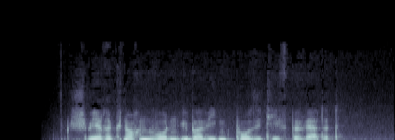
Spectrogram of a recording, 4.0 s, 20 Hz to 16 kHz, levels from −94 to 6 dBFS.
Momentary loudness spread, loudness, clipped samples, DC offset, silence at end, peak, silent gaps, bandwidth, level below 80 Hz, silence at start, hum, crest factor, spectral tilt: 14 LU; -20 LUFS; under 0.1%; under 0.1%; 0.55 s; -4 dBFS; none; 5.6 kHz; -40 dBFS; 0.7 s; none; 18 dB; -10 dB/octave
